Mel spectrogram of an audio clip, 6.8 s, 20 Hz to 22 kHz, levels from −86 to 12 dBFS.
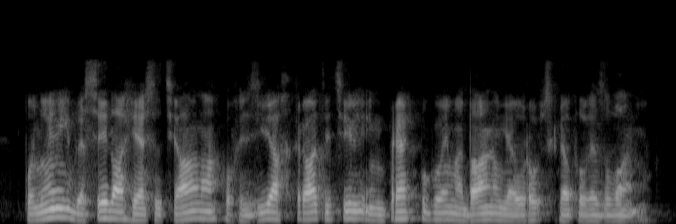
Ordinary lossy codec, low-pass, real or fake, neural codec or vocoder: none; 7.2 kHz; fake; codec, 16 kHz, 2 kbps, FreqCodec, larger model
